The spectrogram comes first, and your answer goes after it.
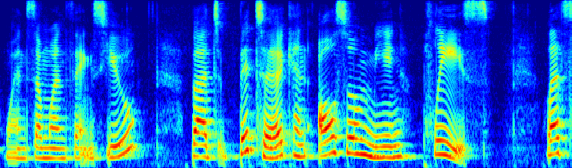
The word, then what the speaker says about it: bitte: And if someone says thank you to you, you reply with bitte. Bitte, with a short I sound and an sound at the end.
